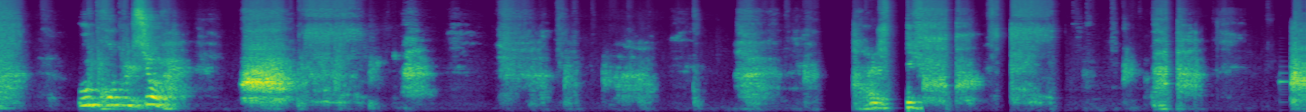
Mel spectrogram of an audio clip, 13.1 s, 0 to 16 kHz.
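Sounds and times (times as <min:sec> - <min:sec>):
man breathing hard: 0:01.9 - 0:08.3.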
